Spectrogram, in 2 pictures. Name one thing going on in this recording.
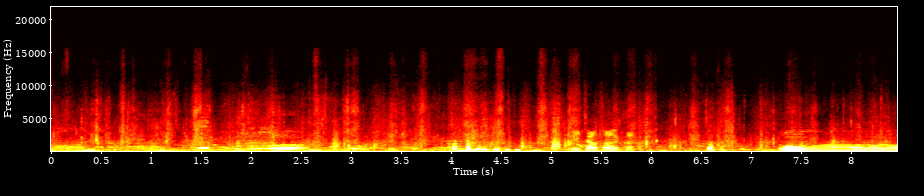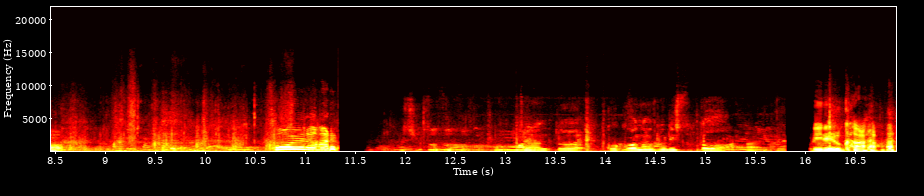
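Men talk in a relaxed way nearby outdoors.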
